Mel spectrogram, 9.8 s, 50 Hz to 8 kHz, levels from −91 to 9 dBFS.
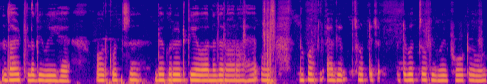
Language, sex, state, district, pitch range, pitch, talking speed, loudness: Hindi, female, Rajasthan, Bikaner, 185-200 Hz, 195 Hz, 150 wpm, -20 LUFS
